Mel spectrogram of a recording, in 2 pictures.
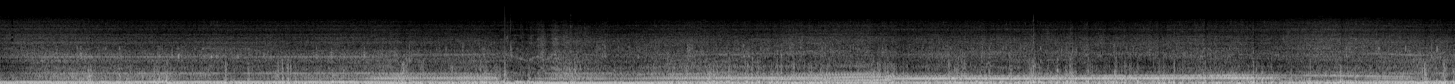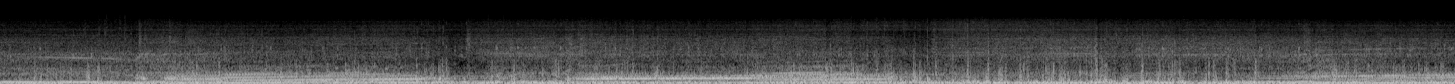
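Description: Vehicle engine pulling through the gears: its pitch climbs, then drops at each shift, about half a dozen times. Heavy wind noise on the microphone runs under it.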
